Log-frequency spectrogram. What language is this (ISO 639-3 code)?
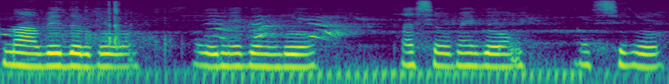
brx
